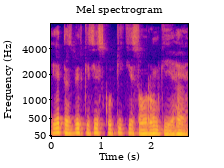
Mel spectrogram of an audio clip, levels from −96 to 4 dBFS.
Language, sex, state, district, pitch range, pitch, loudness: Hindi, male, Arunachal Pradesh, Lower Dibang Valley, 95-115 Hz, 105 Hz, -14 LUFS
